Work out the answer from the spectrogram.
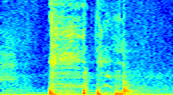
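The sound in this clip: Coughing and throat clearing from a tickle in the throat: a few short, sharp bursts close together, heard alone without any talk.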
